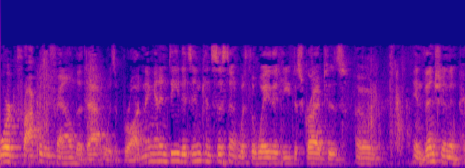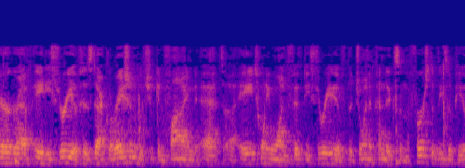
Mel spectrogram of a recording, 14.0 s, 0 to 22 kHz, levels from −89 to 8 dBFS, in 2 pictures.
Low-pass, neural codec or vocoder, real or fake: 7.2 kHz; vocoder, 44.1 kHz, 128 mel bands every 512 samples, BigVGAN v2; fake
